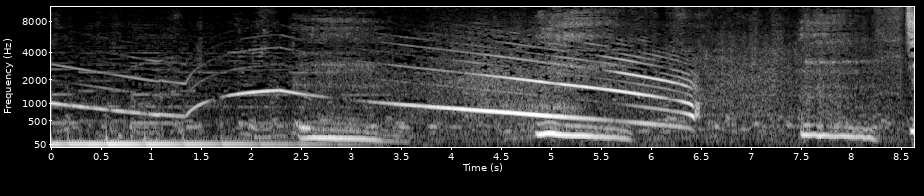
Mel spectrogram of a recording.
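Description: A wailing ambulance siren sweeps up and down in long glides, growing slightly louder as it nears, while voices murmur underneath and a rumble fills the start.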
